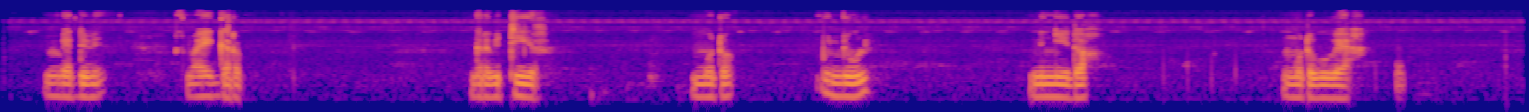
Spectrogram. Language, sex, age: Wolof, male, 25-35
